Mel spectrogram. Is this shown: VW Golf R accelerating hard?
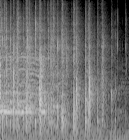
no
